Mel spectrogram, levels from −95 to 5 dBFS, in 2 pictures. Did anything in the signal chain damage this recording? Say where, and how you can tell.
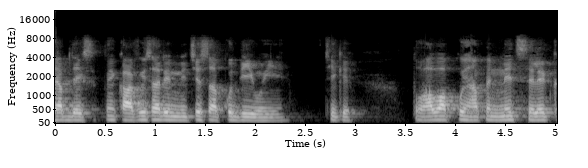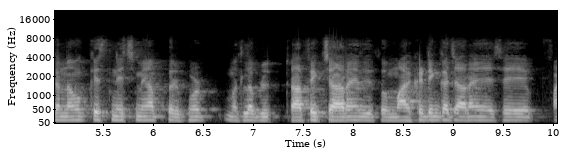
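Yes, in the call processing. A noise suppressor applied to music or sounds ran through the whole clip. Level swings by about 5 dB as steady content is misread as noise. Attacks pass, but held sound and tails sink, so it pumps.

There are three spots of sound cut by the noise suppressor: 0.37 to 0.52 s, 7.18 to 7.38 s, and 9.8 to 10.0 s. Each dips by up to about 12 dB. Sustained or decaying parts were pulled down hard. Nothing above 8 kHz fits the Opus codec path.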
